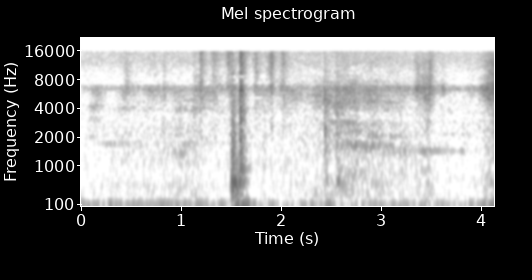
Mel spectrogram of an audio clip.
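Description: Quiet room tone with a steady low hum, broken by a single short knock about one and a half seconds in.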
